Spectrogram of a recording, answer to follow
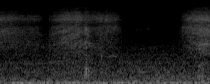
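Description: Paintbrush bristles stroking across a painted surface close to the microphone: three short scratchy rubs, the middle one the longest.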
